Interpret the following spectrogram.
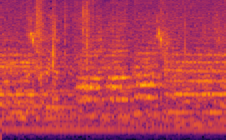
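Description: A group of voices singing in chorus, holding long, steady notes over a low sustained note.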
